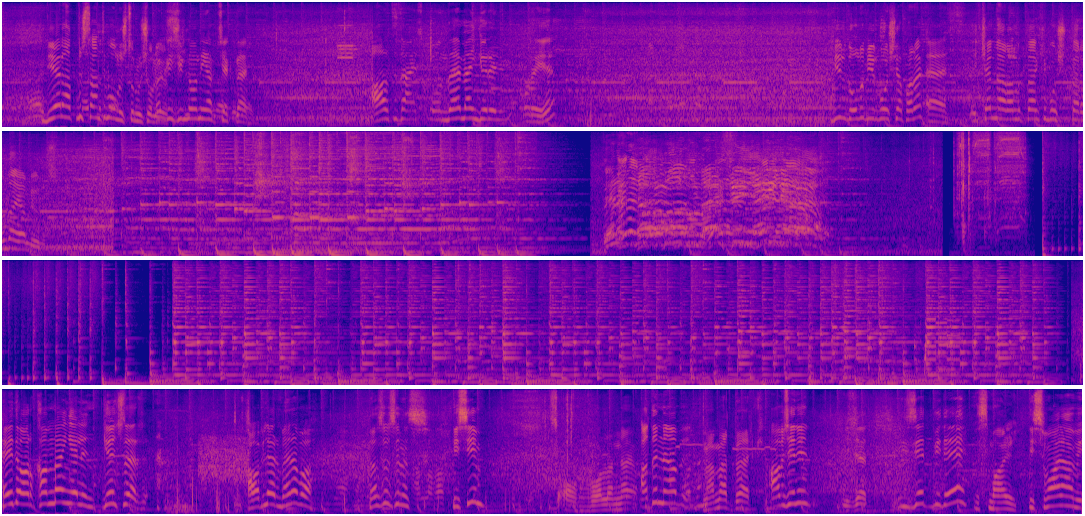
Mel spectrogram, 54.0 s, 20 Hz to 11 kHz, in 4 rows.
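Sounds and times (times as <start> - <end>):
background music with steady beat: 4.9 - 20.4, 26.6 - 40.4
excavator engine running: 6.4 - 15.4
group of men shouting: 21.0 - 24.0.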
